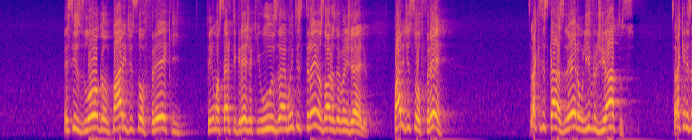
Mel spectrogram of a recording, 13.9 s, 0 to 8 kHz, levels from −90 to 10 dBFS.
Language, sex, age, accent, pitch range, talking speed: Portuguese, male, 20-39, Brazilian, 225-265 Hz, 145 wpm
